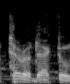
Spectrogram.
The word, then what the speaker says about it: pterodactyl: Why can you never tell when a pterodactyl uses the bathroom? Suppose is it because the P is silent.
